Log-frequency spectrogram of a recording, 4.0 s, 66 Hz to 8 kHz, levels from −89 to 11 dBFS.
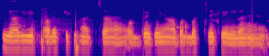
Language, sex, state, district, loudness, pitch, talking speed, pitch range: Hindi, male, Uttar Pradesh, Jyotiba Phule Nagar, -22 LUFS, 115 Hz, 205 wpm, 110-120 Hz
